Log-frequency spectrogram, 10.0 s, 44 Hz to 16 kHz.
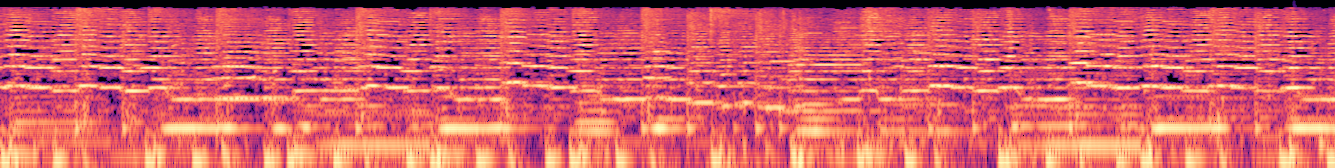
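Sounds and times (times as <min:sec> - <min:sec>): fiddles: 0:00.0 - 0:10.0
folk band playing a tune: 0:00.0 - 0:10.0.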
